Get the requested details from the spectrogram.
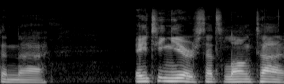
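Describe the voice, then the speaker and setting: A man is speaking. He has a Spanish accent. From West Texas (Odessa/Midland), born in Mexico. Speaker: entrepreneur. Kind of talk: casual interview.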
